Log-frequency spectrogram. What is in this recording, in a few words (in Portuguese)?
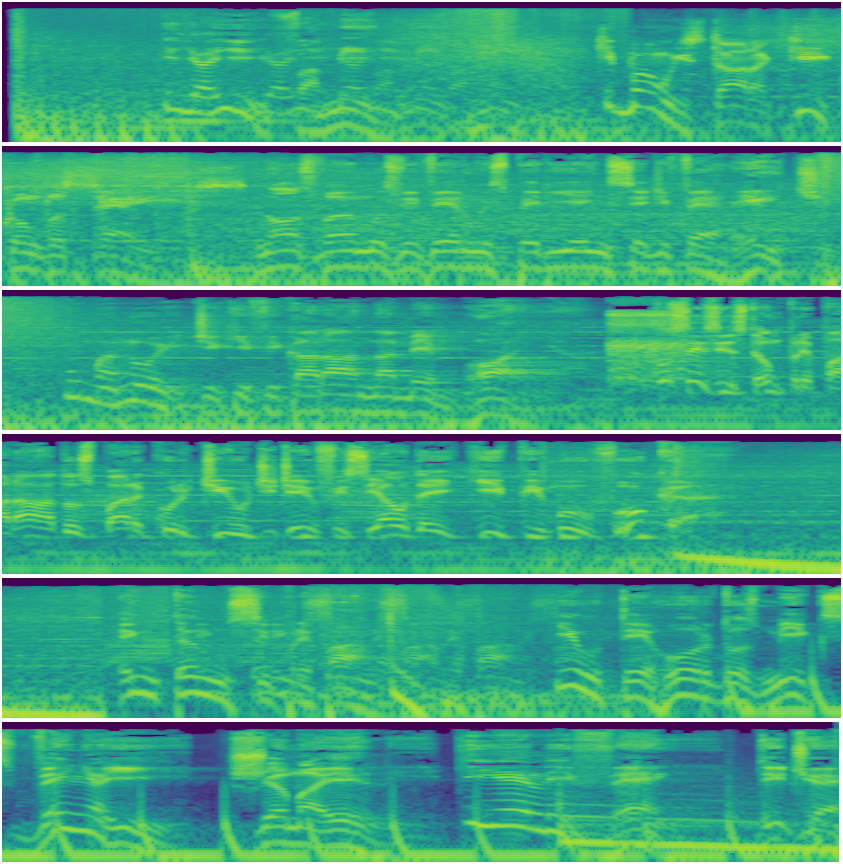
locutor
